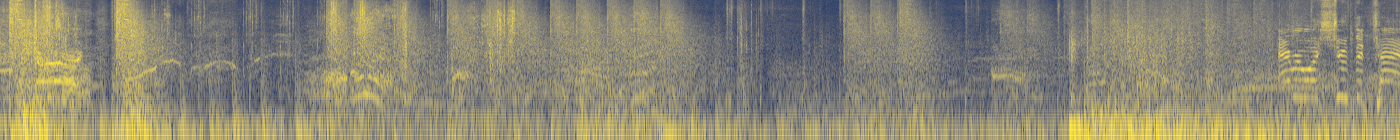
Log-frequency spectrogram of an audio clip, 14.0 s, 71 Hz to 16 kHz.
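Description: Sustained gunfire from Left 4 Dead's Parish campaign on Expert, dense bursts running throughout amid heavy game noise, with players shouting over the shooting.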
